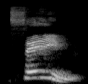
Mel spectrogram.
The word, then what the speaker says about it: same: যেমন SAME, সেইম। International phonetics rule অনুসারে অর্থাৎ IPA রুল অনুসারে SAM সেইম অর্থাৎ উচ্চারণ এম এর জায়গায় গিয়ে থেমে গেছে, এখানে ইর উচ্চারণ কিন্তু আসে নাই।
